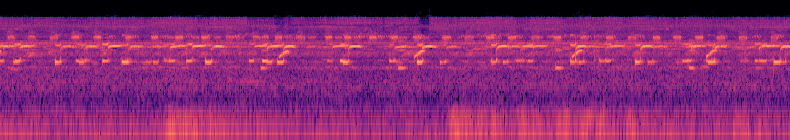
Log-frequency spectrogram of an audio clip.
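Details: Many coquí frogs of Venezuela and Puerto Rico calling at once, their clear rising two-part whistles standing out over a bed of rapid chirps and a continuous high ringing drone, with a faint low rumble now and then.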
